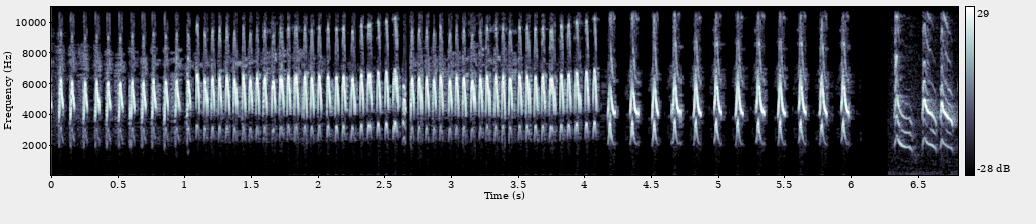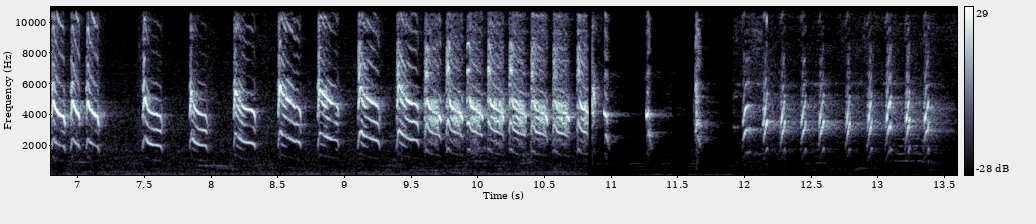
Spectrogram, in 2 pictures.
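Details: Small birds with coarse, rapid-fire song, used as tutor material for competition songbirds: dense bursts of sharp repeated chips and buzzy trills, many notes per second, cut abruptly between segments with brief silences.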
